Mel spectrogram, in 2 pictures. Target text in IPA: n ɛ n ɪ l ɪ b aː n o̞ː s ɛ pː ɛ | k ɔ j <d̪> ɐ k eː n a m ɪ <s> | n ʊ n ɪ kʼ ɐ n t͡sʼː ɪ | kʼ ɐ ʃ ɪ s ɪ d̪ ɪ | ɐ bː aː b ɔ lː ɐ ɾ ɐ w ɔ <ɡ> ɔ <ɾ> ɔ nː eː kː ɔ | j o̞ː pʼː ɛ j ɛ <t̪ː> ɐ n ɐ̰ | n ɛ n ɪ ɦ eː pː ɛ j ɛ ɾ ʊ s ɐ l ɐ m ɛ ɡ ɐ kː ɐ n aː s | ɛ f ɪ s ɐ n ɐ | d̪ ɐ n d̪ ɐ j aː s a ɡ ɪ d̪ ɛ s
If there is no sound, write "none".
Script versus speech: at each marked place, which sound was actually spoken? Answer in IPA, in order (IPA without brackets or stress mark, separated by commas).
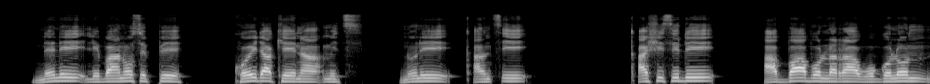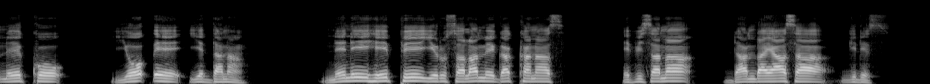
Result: d̪, t͡s, ɡ, l, d̪ː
